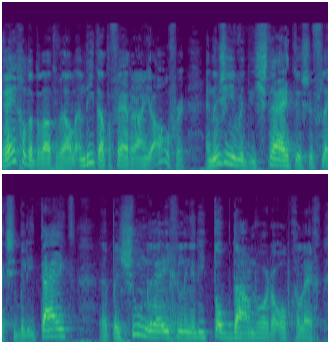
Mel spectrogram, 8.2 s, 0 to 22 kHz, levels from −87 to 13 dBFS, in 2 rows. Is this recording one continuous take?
yes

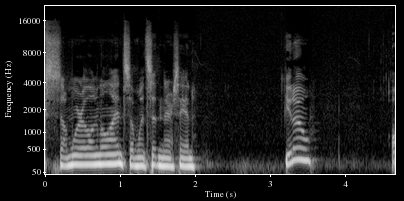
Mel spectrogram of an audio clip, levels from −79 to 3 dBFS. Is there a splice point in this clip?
no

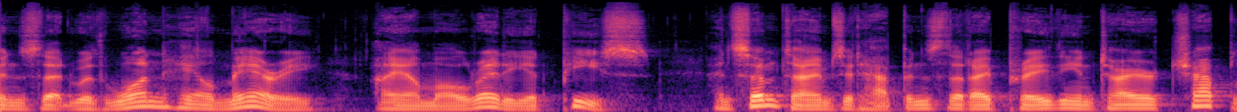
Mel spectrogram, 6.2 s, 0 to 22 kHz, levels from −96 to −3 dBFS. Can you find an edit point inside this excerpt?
yes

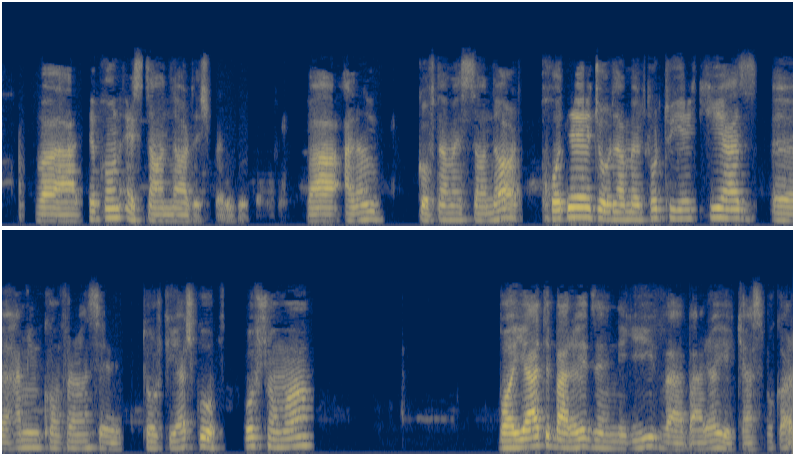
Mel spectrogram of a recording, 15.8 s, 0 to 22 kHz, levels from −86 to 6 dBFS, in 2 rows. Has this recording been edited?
yes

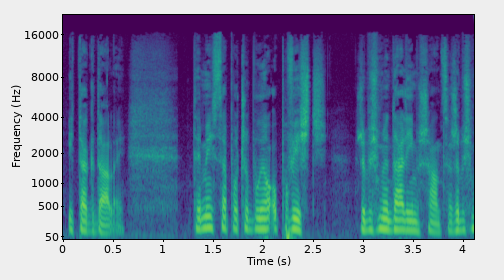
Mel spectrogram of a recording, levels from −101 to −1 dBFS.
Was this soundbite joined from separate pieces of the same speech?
yes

